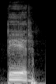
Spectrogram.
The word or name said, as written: ver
